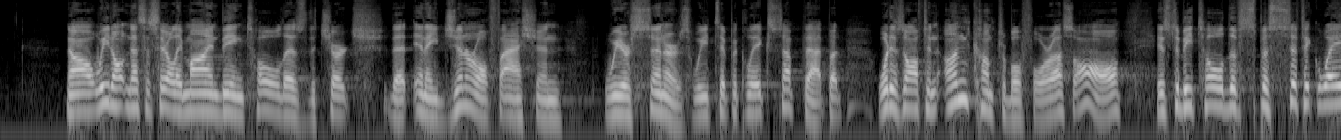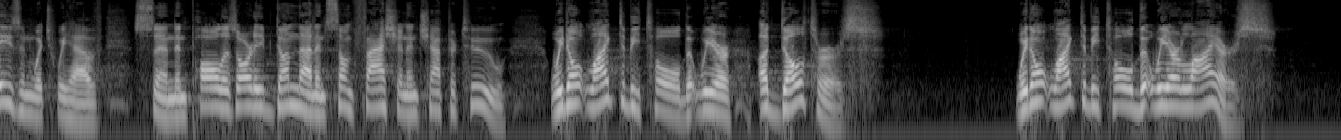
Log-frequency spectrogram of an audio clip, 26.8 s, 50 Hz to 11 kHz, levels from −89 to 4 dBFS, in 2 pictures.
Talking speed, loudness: 165 wpm, -26 LUFS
